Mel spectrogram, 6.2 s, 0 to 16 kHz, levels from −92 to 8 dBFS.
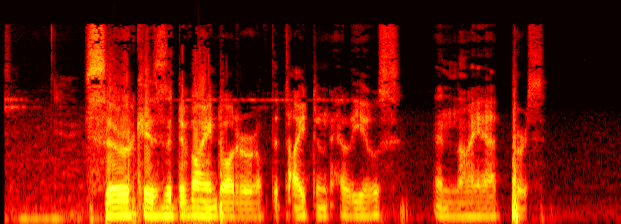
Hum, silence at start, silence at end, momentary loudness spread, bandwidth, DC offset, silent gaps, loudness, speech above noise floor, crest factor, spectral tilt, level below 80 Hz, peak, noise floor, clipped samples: none; 0.2 s; 0.8 s; 18 LU; 11.5 kHz; under 0.1%; none; -16 LUFS; 47 dB; 18 dB; -5.5 dB/octave; -30 dBFS; 0 dBFS; -62 dBFS; under 0.1%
